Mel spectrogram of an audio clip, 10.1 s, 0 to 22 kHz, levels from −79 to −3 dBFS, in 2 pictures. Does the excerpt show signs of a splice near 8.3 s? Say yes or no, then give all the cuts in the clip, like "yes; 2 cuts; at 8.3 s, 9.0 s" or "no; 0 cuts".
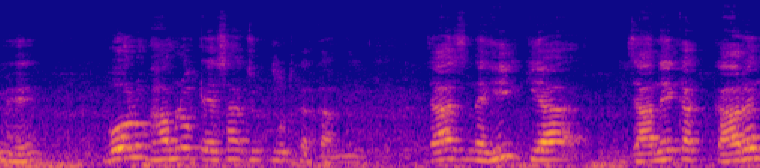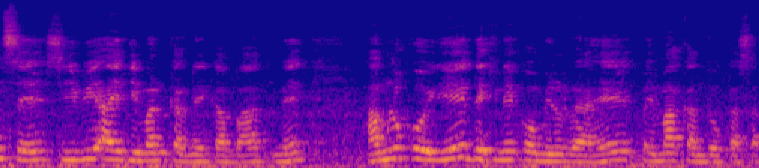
no; 1 cut; at 2.8 s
